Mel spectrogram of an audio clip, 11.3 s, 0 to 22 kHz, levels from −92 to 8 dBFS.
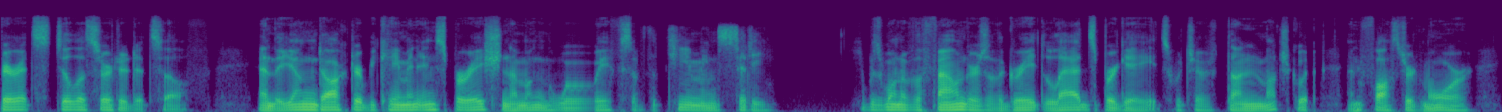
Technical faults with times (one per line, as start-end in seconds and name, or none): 4.25-4.48 call audio freeze
4.72-4.74 short concealed packet loss
4.75-6.43 call bitrate drop
4.98-5.29 jitter buffer slow-down
9.68-11.27 jitter buffer speed-up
